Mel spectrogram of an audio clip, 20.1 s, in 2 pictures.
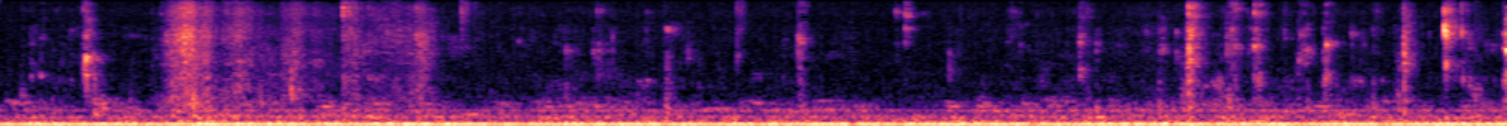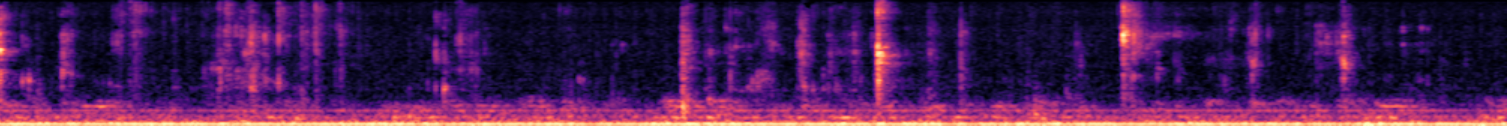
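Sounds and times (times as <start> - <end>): chewing crispy fried food: 0.0 - 20.0
steady low hum: 0.0 - 20.0.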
